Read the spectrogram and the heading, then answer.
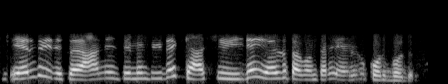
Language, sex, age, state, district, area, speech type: Kannada, female, 18-30, Karnataka, Kolar, rural, conversation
